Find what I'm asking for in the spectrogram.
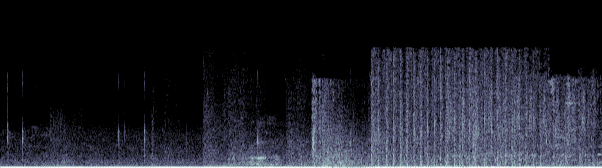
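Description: SMG gunfire in an online shooter game, rapid bursts of shots crackling over steady background game sound, with a loud dense stretch toward the end.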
